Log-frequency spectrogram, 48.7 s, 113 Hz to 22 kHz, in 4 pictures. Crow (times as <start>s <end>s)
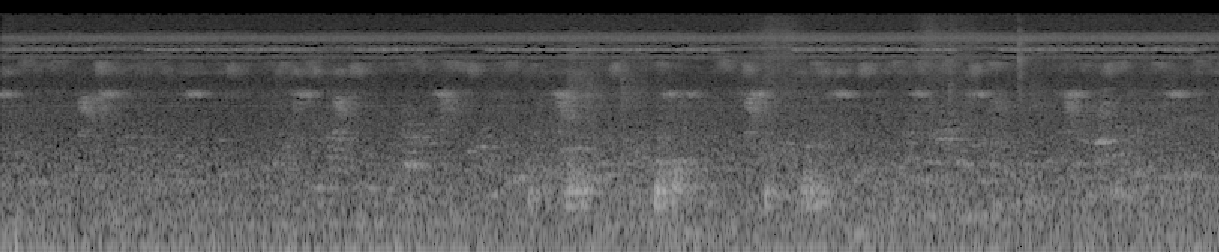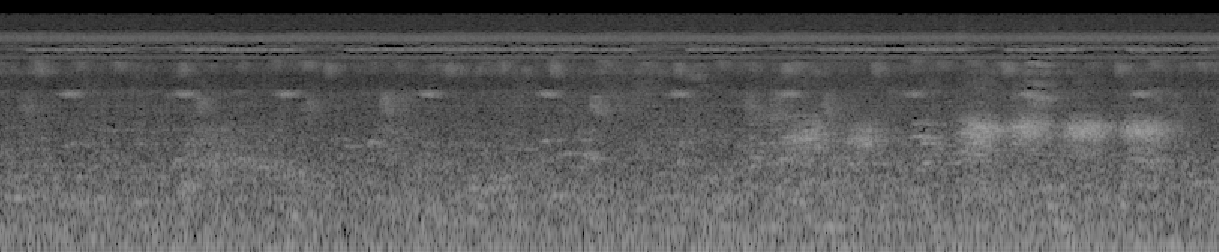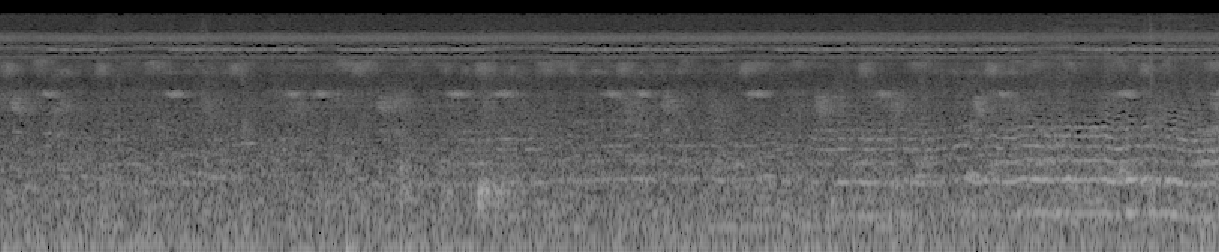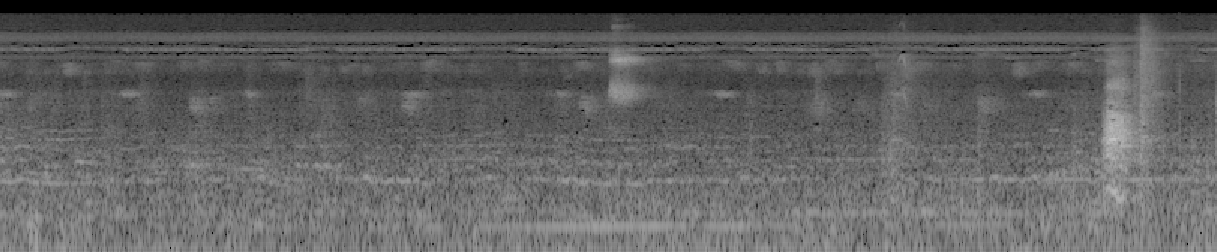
21.8s 24.0s, 47.6s 48.2s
